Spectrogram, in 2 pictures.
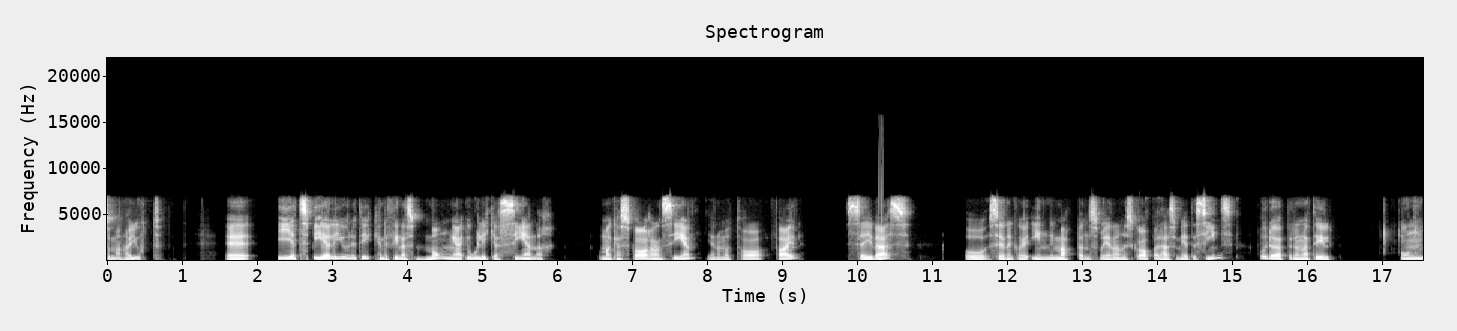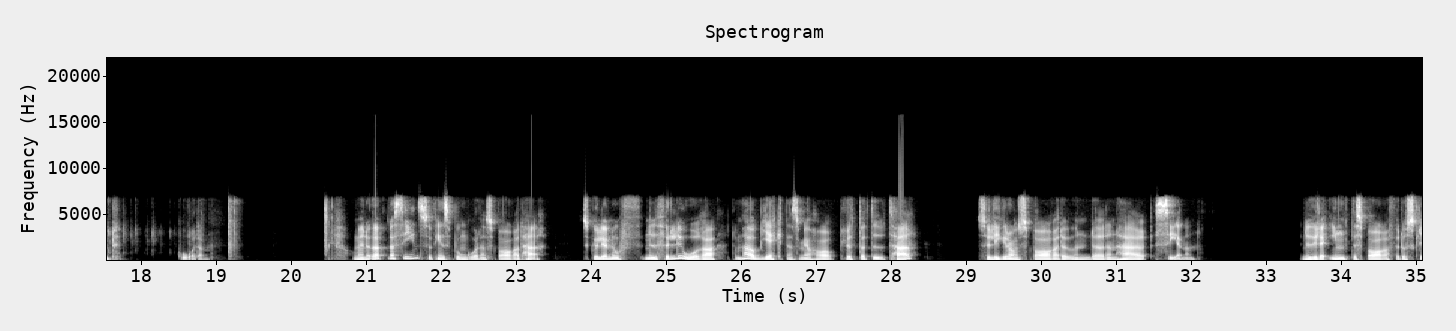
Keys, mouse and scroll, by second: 4.9 alt+Num_Lock, 4.9 alt+click, 5.3 alt+scroll down 1, 7.8 click, 13.7 click, 16.5-19.1 typing, 19.2 Return, 20.9 click, 23.1-23.6 scroll down 1, 23.6-28.5 drag, 29.8 click, 32.0 click.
